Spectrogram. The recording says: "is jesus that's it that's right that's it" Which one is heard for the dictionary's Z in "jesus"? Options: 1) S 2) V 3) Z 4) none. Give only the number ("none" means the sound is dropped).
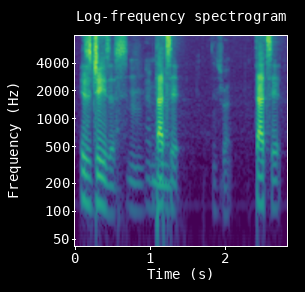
3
